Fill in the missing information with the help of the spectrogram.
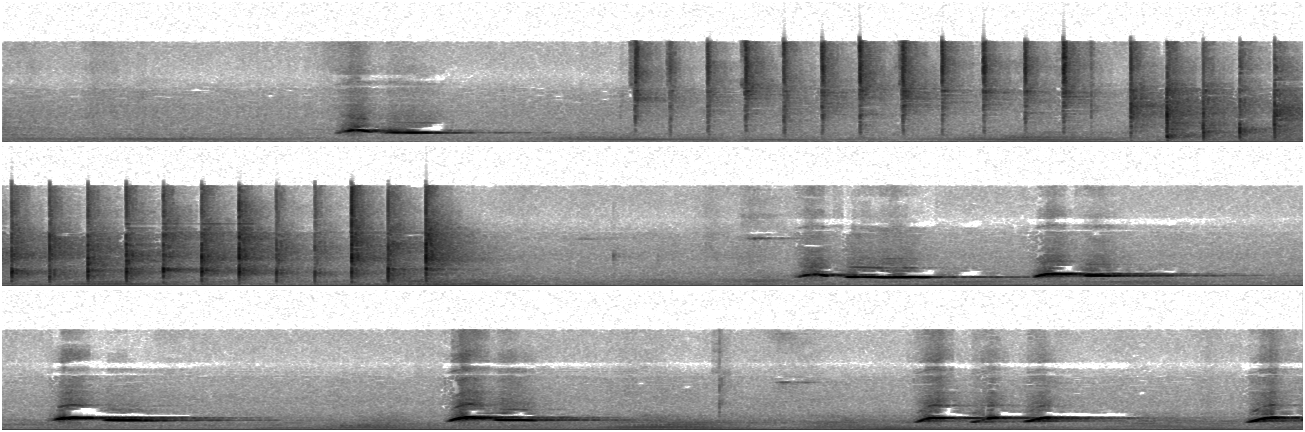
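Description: A woman whistling short calls through pursed lips, each a quick falling two-note slide, repeated about seven times with gaps of a second or two. A run of quick clicks comes between the first call and the rest, over a steady low hum.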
